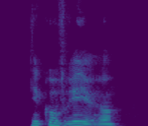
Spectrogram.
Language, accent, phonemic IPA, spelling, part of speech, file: French, Canada, /de.ku.vʁi.ʁa/, découvrira, verb, LL-Q150 (fra)-découvrira.wav
- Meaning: third-person singular future of découvrir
